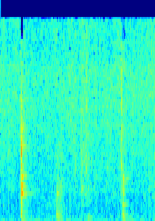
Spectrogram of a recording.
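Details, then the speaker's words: Chrysler Town & Country: a removed A/C compressor with a badly damaged clutch, turned by hand on the bench, gives sharp, dry, uneven clicks about three a second. With the engine running it made clacking and a growl near the serpentine belt. "so it was making this noise clack clack clack clack clack when the vehicle was running okay when the engine was running this was making noise okay"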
